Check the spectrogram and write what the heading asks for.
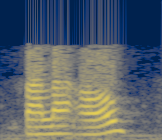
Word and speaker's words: phileo: That's a P-H sound, P-H-I-L-E long O, phileo.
